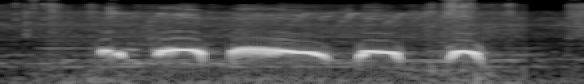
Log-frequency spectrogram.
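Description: A spotted dove coos five soft, low hooted notes in under two seconds, the middle one longest and slurred, over quiet background hiss.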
